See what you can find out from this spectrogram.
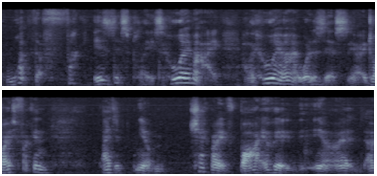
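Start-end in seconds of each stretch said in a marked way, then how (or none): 0.0-4.3 stunned whisper-ish question building to a cry; disoriented panic. Retold or imitated. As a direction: retell waking up lost, rising into alarm.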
